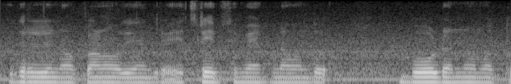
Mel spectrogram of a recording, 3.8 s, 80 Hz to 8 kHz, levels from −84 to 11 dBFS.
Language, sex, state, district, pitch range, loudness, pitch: Kannada, male, Karnataka, Bangalore, 125-130 Hz, -15 LUFS, 130 Hz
